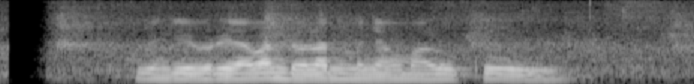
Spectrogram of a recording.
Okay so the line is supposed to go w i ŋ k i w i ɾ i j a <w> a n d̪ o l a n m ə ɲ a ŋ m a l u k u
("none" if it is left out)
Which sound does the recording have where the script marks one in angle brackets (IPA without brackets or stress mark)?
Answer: w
